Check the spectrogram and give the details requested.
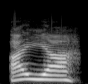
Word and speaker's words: ayahuasca: Now, but there's a name in front of that, and it goes something like AYAHUASCA.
